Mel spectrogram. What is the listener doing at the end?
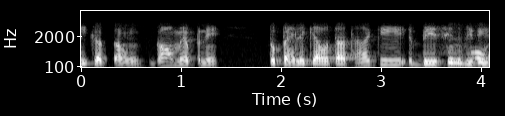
listening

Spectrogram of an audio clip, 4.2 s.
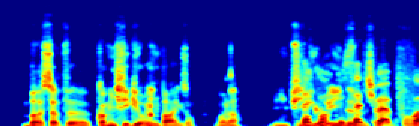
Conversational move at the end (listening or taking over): taking over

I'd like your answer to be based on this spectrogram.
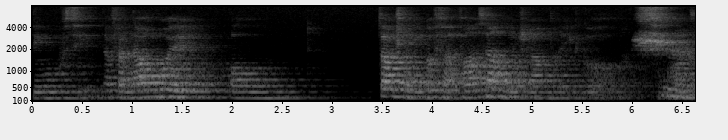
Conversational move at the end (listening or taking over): taking over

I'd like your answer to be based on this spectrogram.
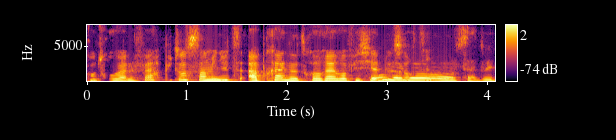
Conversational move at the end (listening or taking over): taking over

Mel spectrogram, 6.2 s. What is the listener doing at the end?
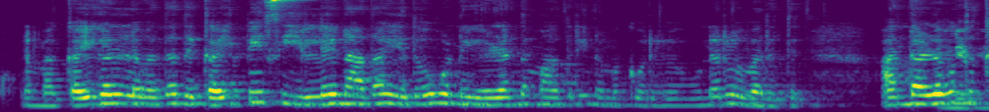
listening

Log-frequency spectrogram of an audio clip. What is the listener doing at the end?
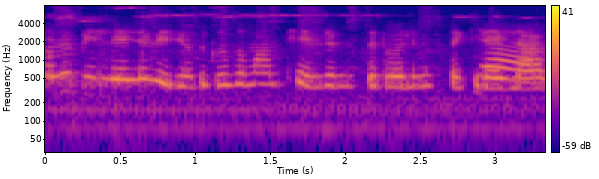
listening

